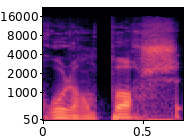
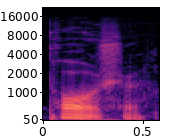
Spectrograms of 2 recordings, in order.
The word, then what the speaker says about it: Porsche: Alors, première remarque, la prononciation en allemand est mauvais. C'est Porsche.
